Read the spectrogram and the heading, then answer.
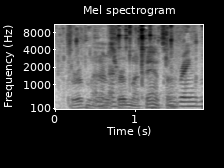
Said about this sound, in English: I'm wearing a pin jacket. You can hear it all jingle jangle.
